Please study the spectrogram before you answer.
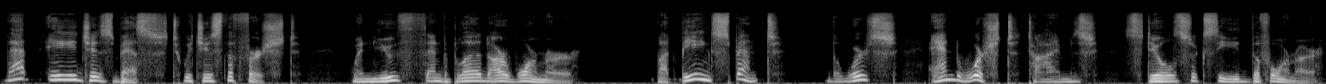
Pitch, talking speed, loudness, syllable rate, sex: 150 Hz, 120 wpm, -20 LUFS, 3.0 syllables/s, male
